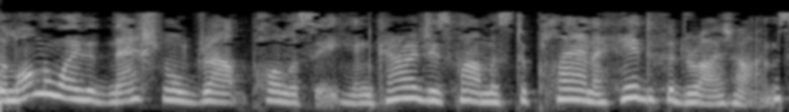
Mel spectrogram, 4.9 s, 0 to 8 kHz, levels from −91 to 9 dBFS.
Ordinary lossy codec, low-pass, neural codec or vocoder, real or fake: MP3, 24 kbps; 7.2 kHz; codec, 16 kHz in and 24 kHz out, 2.2 kbps, FireRedTTS-2 codec; fake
